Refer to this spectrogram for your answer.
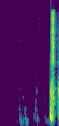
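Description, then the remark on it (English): A few faint, catching inhales lead into one sudden, loud, explosive sneeze, followed almost at once by a shorter second burst of breath as it trails off. “Hold on, I'm gonna sneeze, guys.”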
